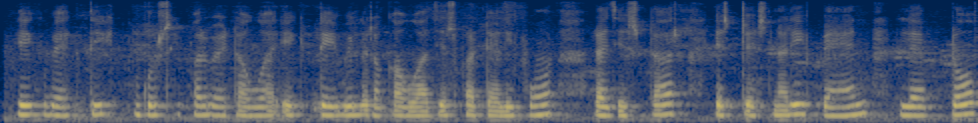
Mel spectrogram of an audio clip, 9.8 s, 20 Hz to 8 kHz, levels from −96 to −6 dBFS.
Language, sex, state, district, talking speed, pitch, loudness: Hindi, female, Uttarakhand, Tehri Garhwal, 120 wpm, 220 Hz, -35 LUFS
